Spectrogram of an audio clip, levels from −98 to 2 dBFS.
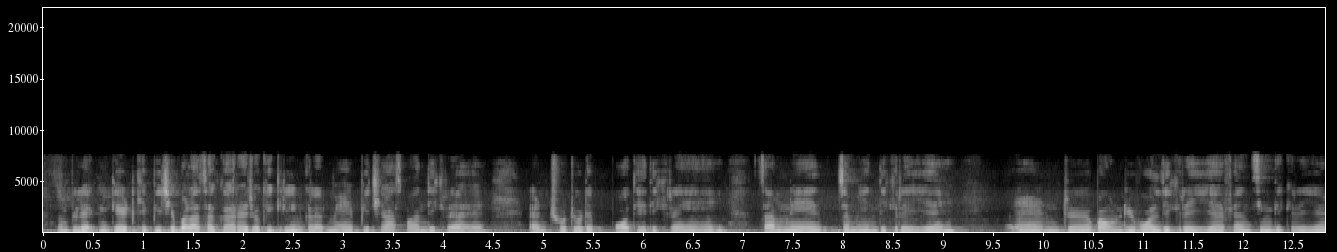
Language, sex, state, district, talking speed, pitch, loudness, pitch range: Hindi, male, Bihar, Sitamarhi, 190 wpm, 140 Hz, -31 LUFS, 135-140 Hz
